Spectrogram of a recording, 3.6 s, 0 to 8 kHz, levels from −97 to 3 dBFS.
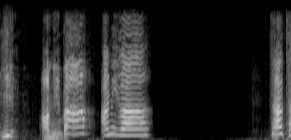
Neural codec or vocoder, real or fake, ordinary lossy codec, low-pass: codec, 16 kHz in and 24 kHz out, 0.4 kbps, LongCat-Audio-Codec, two codebook decoder; fake; Opus, 32 kbps; 7.2 kHz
